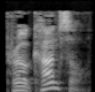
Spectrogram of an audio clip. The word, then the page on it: proconsul: British English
